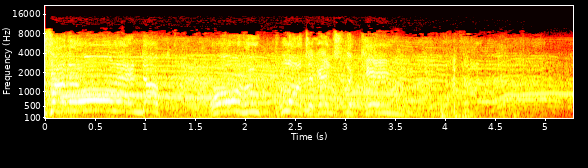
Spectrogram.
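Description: A man cries out and groans in pain close by.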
